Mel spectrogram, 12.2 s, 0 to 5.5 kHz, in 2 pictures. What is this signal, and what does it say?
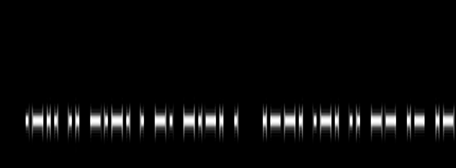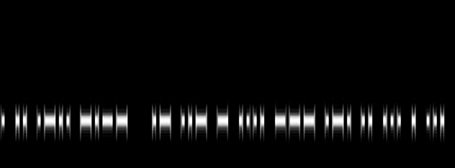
Morse code, heard as a keyed tone, about 25 wpm, 600 Hz. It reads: LICENCE PRIMARILY AUTHORISES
